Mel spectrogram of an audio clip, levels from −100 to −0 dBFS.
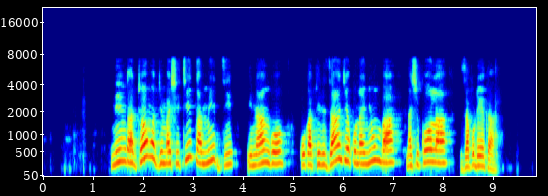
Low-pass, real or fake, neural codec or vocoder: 7.2 kHz; fake; codec, 16 kHz in and 24 kHz out, 1 kbps, XY-Tokenizer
